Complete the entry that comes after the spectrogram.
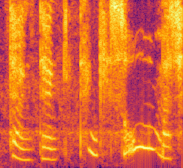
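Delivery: high, drawn-out squeal of thanks; slow, very high grateful squeal; overjoyed squeal. Acted. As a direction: squeal it out in huge relief. Girl relieved she survived.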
